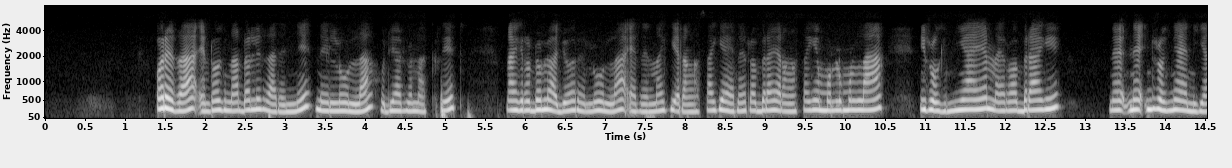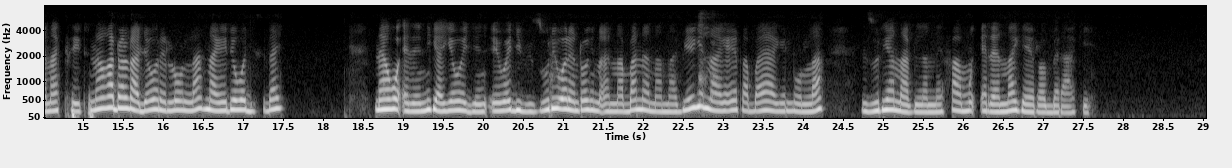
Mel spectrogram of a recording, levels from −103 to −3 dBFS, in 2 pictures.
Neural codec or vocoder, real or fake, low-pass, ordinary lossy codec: none; real; 7.2 kHz; none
